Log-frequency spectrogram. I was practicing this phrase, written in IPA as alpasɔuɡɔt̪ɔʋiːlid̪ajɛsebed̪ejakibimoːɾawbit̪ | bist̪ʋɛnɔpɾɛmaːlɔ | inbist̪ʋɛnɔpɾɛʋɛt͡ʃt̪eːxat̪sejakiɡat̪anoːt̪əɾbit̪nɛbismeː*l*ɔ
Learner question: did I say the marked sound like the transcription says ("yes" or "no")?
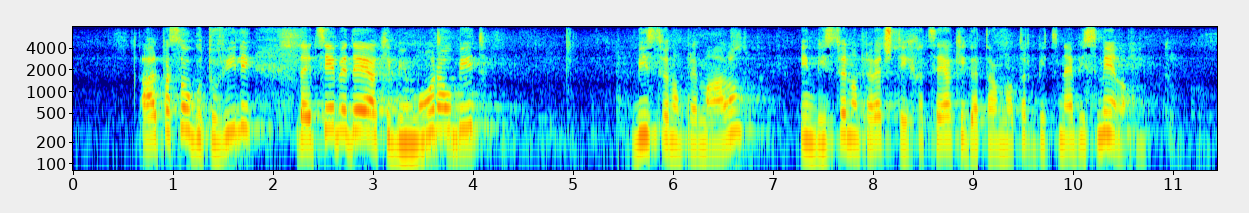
yes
